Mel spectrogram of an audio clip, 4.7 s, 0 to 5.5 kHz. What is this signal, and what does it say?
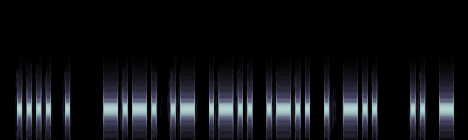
Morse code, heard as a keyed tone, about 25 wpm, 600 Hz. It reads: HE CALLED IT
